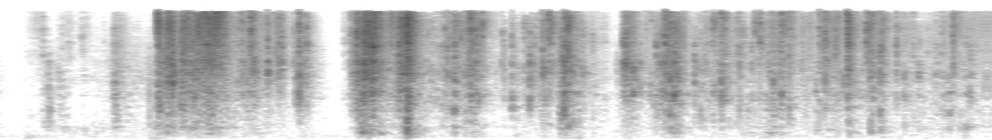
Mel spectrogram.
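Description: Sheets of paper crinkle and rustle in the hands in continuous crackling bursts, close and fairly loud, with a brief pause in the middle and no talking.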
